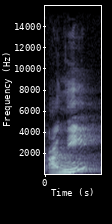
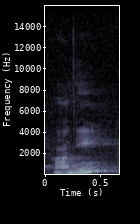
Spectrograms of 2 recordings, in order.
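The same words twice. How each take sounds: First: It is openly rude and harsh. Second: It is mildly sassy but still friendly.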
